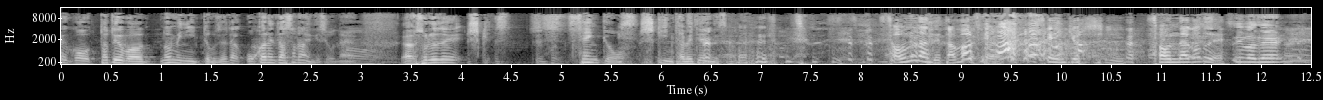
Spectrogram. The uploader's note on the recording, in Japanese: 寺子屋「練心庵」での公開収録です！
